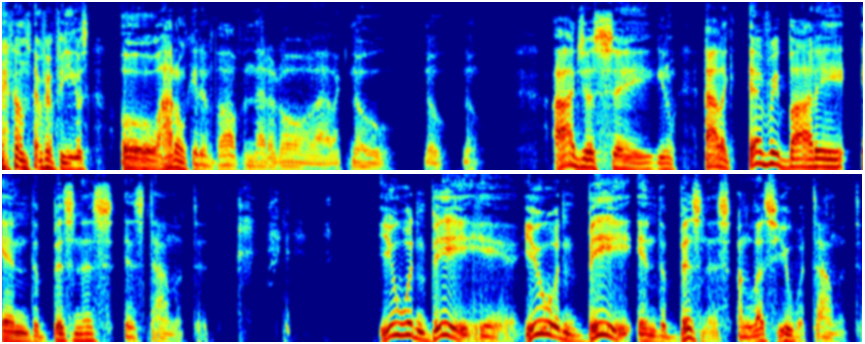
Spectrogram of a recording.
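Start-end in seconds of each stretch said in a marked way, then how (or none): 1.2-17.2 swooping, animated voice with wide pitch swings. Retell what he said to Alec about people in the business, in an excellent Pacino voice. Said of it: "excellent Pacino voice".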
